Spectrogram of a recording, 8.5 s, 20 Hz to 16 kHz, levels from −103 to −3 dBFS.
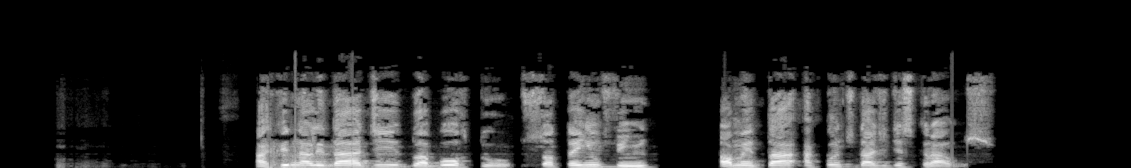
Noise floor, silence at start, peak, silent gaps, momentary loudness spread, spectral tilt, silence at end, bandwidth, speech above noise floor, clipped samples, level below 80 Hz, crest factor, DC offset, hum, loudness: -82 dBFS; 1.95 s; 0 dBFS; 3.55-3.61 s, 3.87-3.91 s, 4.95-5.40 s; 12 LU; -5 dB/octave; 1.05 s; 9.4 kHz; 67 dB; under 0.1%; -62 dBFS; 16 dB; under 0.1%; none; -15 LUFS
